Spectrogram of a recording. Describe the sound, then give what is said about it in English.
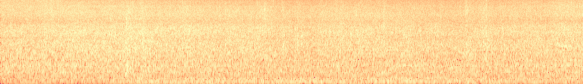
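A bitter wind blows as a continuous, even rushing hiss with a surf-like roar underneath, holding a steady loudness throughout with no breaks and no voices. “And the bitter wind picks up. It bites at your exposed skin,”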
